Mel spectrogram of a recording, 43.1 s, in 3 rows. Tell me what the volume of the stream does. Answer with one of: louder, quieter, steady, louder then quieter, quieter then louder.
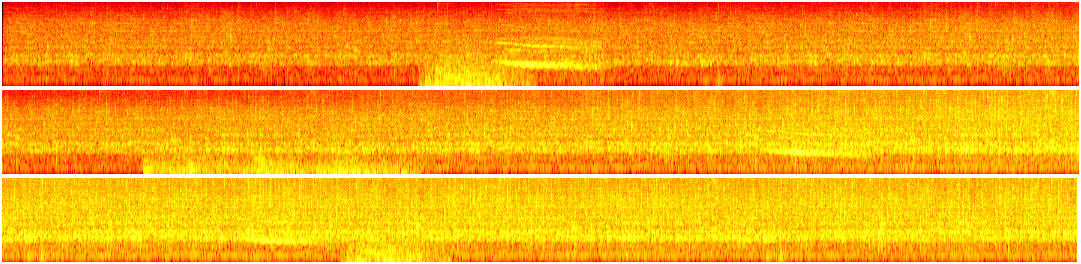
louder.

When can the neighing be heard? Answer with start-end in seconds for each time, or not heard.
6.5-8.1, 24.5-26.0, 31.8-33.0.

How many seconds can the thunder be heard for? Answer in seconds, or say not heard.
7 s.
